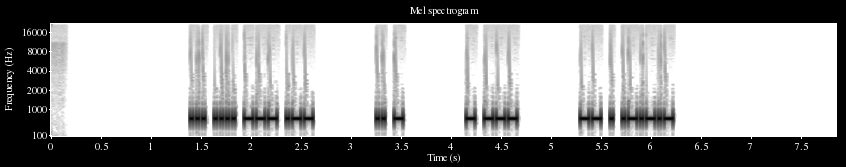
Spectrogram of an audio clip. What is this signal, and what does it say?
Morse code, heard as a keyed tone, about 37 wpm, 700 Hz. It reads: SHOW IT TO ME.
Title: 3x Word-Spacing - Sentences from Top 200 Words - 40wpm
